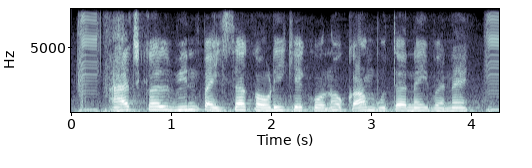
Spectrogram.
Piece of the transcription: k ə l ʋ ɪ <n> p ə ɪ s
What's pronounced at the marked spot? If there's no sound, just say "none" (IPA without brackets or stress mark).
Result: n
